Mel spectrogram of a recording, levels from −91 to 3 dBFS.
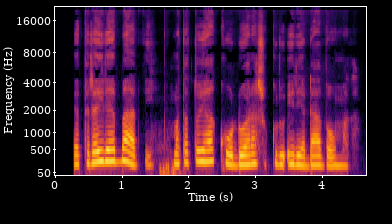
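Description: Right through the speech there's a swirly, hollow quality with smeared consonant attacks, more than a single pass at around 128 kbit/s MP3 would give. That's likely generation loss: about seven re-encodes piling up noise and spectral holes, with nothing above 20.1 kHz.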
